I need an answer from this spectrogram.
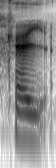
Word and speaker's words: Callies: Alors votre nom s'écrit plutôt Caliès, c'est ça? Oui, mais ça se prononce Caille.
